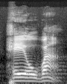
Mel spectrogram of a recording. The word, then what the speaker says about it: Jehová: de pronunciar esta palabra dos pronunciaciones más comunes son ya web que las modificado a llave es un intento según los eruditos de pronunciar la palabra según una interpretación hebrea literal y literal lo más cerca a lo que se podía creer que se llamaba dios la web ya ve y se han hecho algunas como se llama algunos arreglos para latinizar el nombre una pronunciación latina jehová pero repito al no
